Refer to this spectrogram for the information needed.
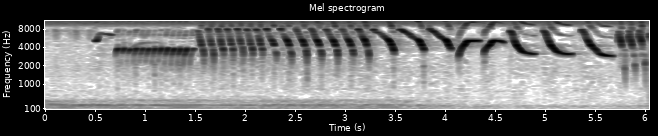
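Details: Male canary song used as a calling recording to coax young canaries into singing: a fast trill of rapid high notes, then a run of sweeping downslurred whistles, over a steady low hum and a faint high background tone.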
